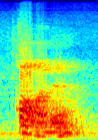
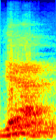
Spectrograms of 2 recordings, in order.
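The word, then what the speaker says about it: قال: So the letter qaf in the word qala, which means he said, is pronounced qala in Yemen, gal in the eastern part of the Arabian world, and al in the northern part of the Arabian world.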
